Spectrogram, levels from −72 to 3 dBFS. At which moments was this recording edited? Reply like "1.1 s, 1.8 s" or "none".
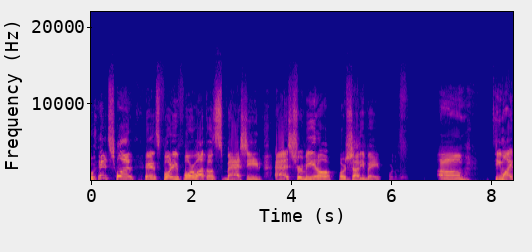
5.8 s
